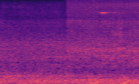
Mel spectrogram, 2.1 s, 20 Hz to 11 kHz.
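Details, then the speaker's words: Suzuki Alto 1000cc petrol engine idling after carburettor jet repair for a pick-up and fuel fault. The idle is steady and even with a smooth low hum and no misses, knocks or rattles; the sound is good, including at the rear. "गाड़ी का sound हर चीज़ ज़बरदस्त है। पीछे भी माशाल्लाह cylinder का sound ठीक है।"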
